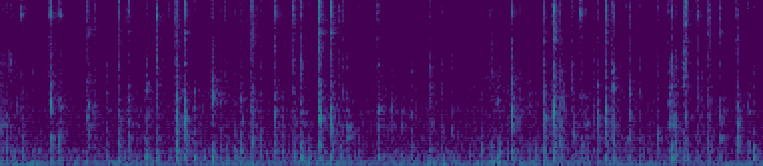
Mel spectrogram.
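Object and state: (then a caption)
Plastic laptop keyboard. Fast typing with fingertips and nails on the plastic keycaps of a black laptop keyboard gives a steady run of quick, crisp clicks. Each tap is short and bright, with almost no ring, over a faint low hum underneath, at a quiet overall level.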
